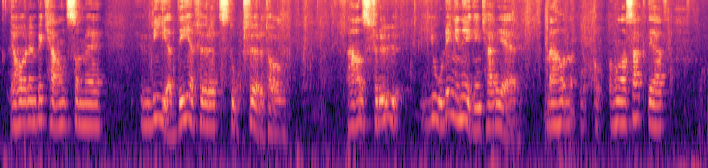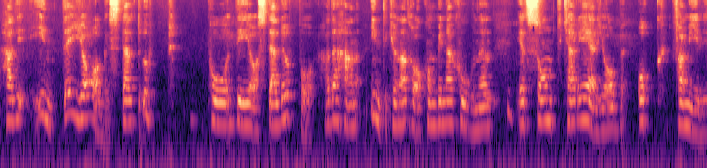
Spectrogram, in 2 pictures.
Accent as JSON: {"language": "Swedish", "town": "Trollhättan", "region": "Västra Götaland", "country": "Sweden", "tie": "born or raised there", "also_born_or_lived": "San Diego, United States", "moved": "as an adult", "said": "min hembygd"}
